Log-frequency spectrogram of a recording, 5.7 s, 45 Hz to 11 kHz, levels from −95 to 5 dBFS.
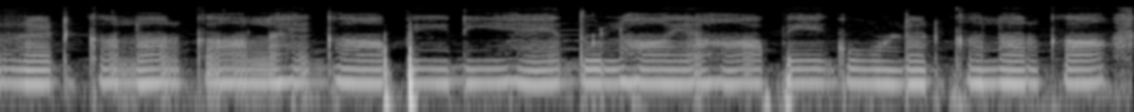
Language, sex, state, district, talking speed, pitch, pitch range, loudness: Hindi, female, Maharashtra, Washim, 140 wpm, 185 Hz, 185-190 Hz, -27 LUFS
